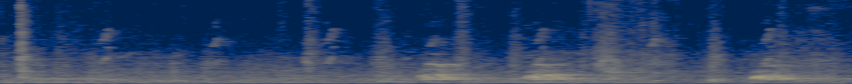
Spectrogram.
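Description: Long-billed corella making three short, low calls in the second half, with faint clicks between them.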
